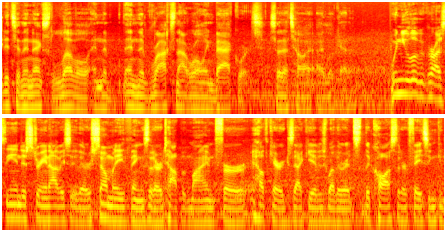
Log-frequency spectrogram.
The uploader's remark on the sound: In this mini episode of the podcast recorded at HLTH in Las Vegas.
